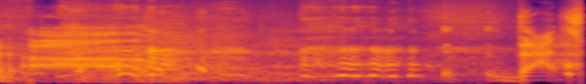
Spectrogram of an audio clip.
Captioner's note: audience and panel laughs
